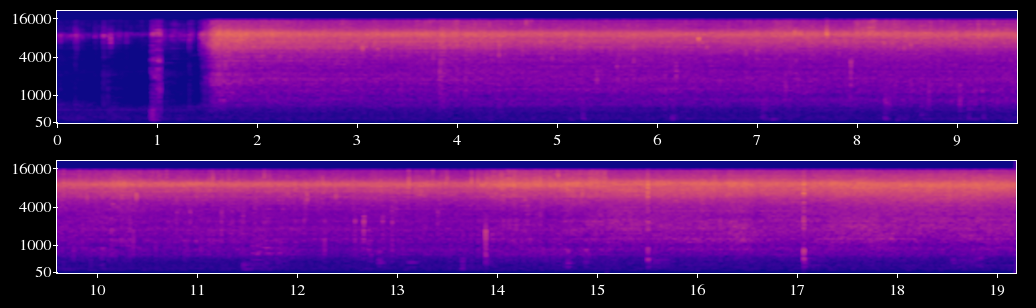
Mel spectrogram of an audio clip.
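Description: Grated bottle gourd dropped into hot ghee in a kadhai, bursting into a loud, steady sizzle about a second and a half in that carries on as it is stirred. A steel ladle clicks and scrapes against the pan now and then.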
